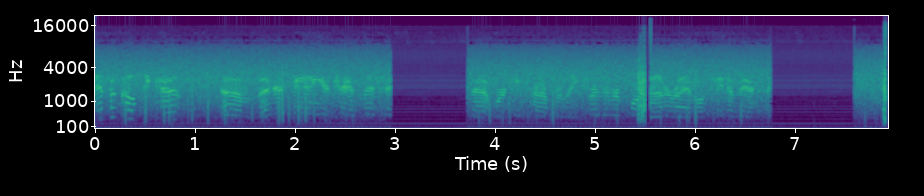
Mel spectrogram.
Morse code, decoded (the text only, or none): none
